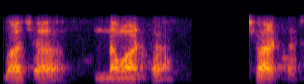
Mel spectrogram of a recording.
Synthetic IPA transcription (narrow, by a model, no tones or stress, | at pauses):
ɓaːt͡ʃʰaː | nɐwãːʈʰɐ | t͡ʃʰaːʈʰɐ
